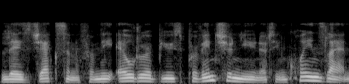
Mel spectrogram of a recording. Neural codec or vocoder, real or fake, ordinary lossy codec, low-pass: none; real; AAC, 48 kbps; 7.2 kHz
